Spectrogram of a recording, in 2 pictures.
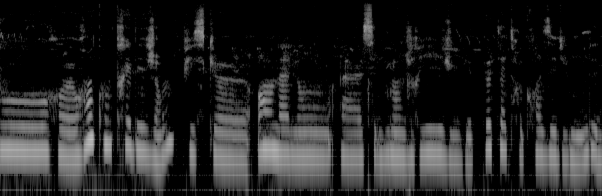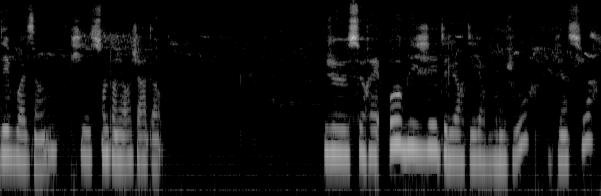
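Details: Adult French-speaking woman with a stutter (bégaiement), applying a fluency technique learned with a speech therapist; stuttering.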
